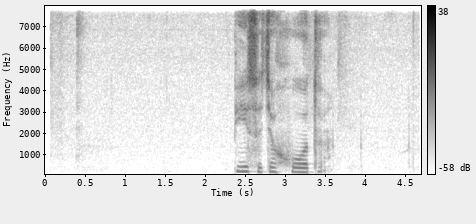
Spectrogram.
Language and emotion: Russian, sad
